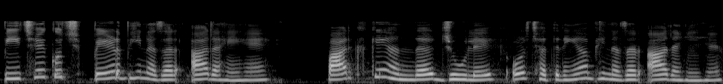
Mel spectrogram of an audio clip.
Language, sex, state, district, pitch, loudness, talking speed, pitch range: Hindi, female, Maharashtra, Sindhudurg, 230 Hz, -25 LUFS, 155 wpm, 215-265 Hz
